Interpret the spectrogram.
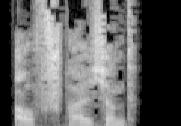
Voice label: "aufspeichernd", German; adjectives

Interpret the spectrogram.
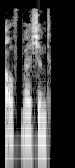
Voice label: "aufbrechend", German; adjectives

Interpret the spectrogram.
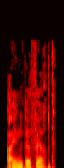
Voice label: "eingefärbt", German; adjectives

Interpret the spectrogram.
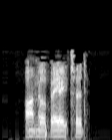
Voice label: "unabated", English; adjectives

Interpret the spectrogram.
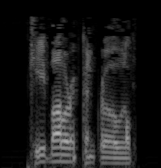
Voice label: "keyboard-controlled", English; adjectives

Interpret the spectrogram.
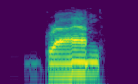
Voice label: "grand", english; adjectives

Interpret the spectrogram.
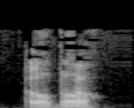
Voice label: "oboe", English; nouns

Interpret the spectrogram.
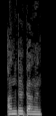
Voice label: "angegangen", German; adjectives

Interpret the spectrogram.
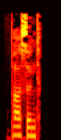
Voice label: "passend", German; adjectives

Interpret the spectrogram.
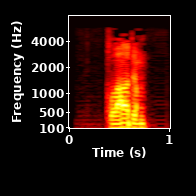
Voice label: "plodding", english; adjectives

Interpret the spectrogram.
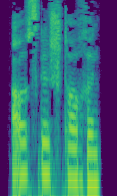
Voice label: "ausgestochen", German; adjectives

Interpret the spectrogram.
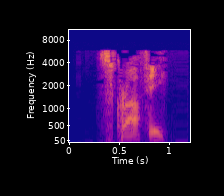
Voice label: "scruffy", English; adjectives

